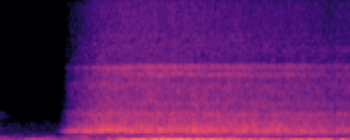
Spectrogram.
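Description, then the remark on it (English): A strong exhale as a deep cleansing breath, pushing out as much air as possible in one long, breathy rush, steady and forceful with a rough low rumble underneath, lasting over a second with no talking. “Again, by breathing out as much air as you can.”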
